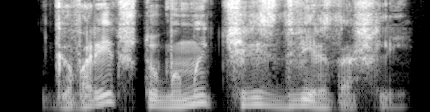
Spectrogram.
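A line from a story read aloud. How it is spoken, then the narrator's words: Slightly irritated. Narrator (Russian): немного раздраженно передал я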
